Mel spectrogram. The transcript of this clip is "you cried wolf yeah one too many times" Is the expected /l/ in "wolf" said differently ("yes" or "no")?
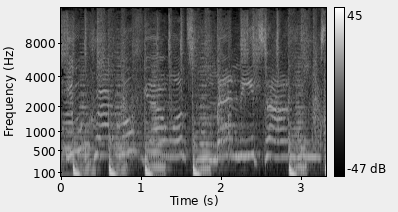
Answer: yes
